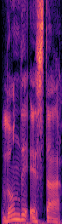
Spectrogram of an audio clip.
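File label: where is a clothing store, Spanish, male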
